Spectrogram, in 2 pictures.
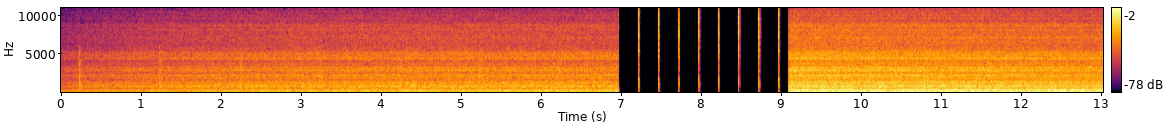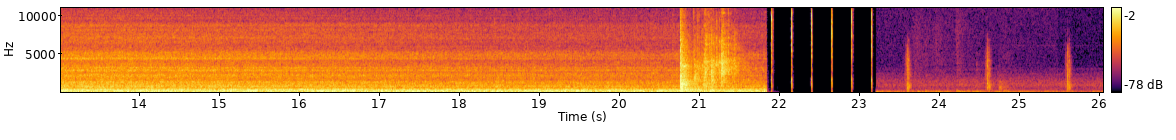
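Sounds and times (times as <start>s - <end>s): kitchen appliance humming: 0.0s - 7.0s, 9.1s - 21.9s.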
